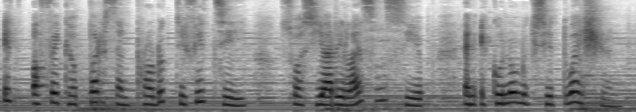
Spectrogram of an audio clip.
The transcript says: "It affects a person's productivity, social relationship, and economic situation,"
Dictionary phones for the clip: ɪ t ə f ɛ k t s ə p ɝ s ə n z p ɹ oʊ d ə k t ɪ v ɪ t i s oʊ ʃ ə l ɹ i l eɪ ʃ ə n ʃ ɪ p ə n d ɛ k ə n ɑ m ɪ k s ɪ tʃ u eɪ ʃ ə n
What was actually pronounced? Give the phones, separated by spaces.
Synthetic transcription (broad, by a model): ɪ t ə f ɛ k ə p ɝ s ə n p ɹ oʊ d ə k t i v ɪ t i s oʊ s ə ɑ ɹ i l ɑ s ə n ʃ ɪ p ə n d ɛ k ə n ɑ m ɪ k s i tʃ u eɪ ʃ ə n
